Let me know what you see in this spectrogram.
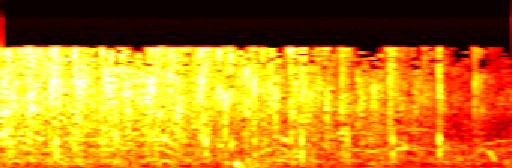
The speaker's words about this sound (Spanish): ¿Qué aplauden?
